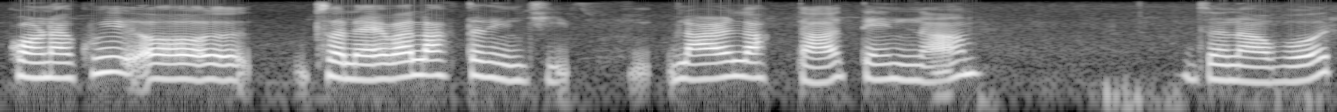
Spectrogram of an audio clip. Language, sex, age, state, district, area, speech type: Goan Konkani, female, 18-30, Goa, Pernem, rural, spontaneous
